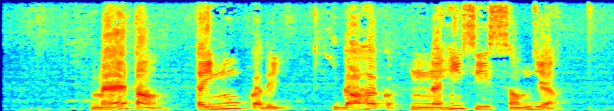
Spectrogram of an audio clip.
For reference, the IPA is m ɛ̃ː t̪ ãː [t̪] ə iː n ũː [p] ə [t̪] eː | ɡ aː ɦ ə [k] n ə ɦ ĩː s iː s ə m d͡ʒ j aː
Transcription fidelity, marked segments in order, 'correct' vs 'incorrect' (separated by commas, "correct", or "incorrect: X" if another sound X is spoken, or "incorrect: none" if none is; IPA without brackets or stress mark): correct, incorrect: k, incorrect: d̪, correct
